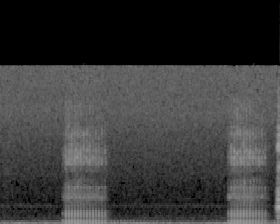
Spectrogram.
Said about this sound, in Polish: Mruczenie, no. wydawanie tego gardłowego dźwięku.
